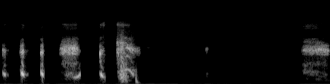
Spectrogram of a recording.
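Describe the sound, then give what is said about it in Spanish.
A turkey gobbles: a quick burst of throaty, warbling pulses, a brief pause, then another loud gobble. No one speaks. “mira, guajolote, güey.”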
